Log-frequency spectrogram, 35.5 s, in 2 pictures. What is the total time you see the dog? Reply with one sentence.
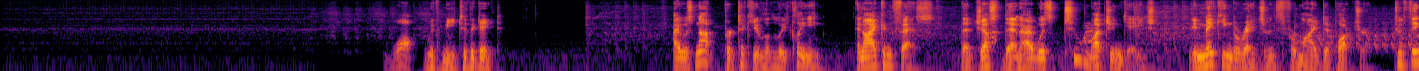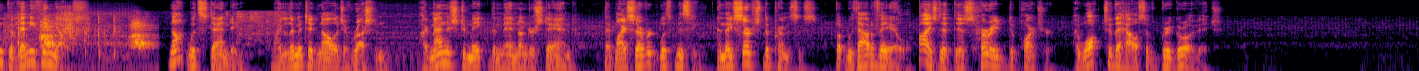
You can hear the dog for 4 seconds altogether.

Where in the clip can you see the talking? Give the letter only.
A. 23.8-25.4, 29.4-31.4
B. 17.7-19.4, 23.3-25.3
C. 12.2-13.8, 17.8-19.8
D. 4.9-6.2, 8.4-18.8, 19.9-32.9
D.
